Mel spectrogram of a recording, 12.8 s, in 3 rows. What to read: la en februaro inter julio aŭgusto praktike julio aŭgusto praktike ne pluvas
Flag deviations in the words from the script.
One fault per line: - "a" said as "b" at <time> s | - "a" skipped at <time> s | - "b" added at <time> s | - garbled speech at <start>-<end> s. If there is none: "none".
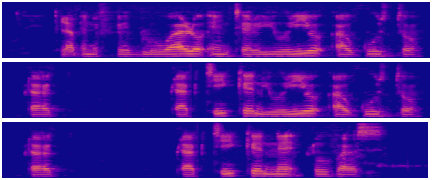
none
